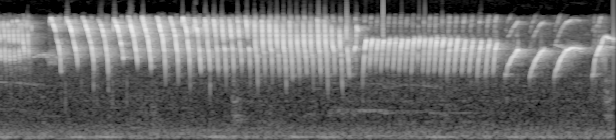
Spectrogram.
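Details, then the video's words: Canary master song with a long roll, kenari roll panjang: rapid evenly repeated downslurred notes forming a sustained trill, shifting to a lower buzzy trill, then closing with looser whistled phrases. "Masteran Kenari Gacor, Pancingan Kenari Gacor Sulit Bunyi"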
